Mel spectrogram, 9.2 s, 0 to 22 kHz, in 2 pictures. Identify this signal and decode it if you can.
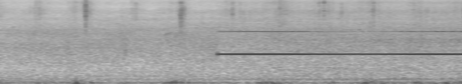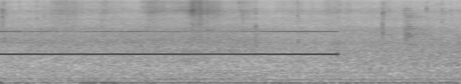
PSK31 (31.25 baud), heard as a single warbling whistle, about 1550 Hz, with static crashes and the noise of a residential street.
